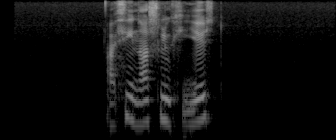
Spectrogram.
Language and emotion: Russian, neutral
